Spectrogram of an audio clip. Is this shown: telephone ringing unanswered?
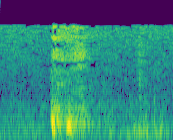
no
